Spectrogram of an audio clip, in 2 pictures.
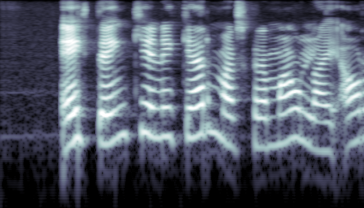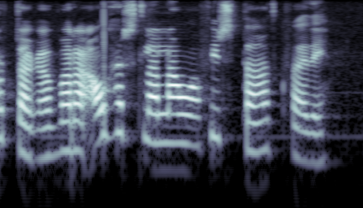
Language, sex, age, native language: Icelandic, female, 40-49, Icelandic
